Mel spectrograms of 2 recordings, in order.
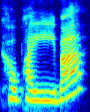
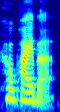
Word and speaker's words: copaiba: Some people pronounce it copaiba and some people pronounce it copiba.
